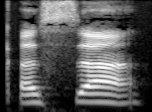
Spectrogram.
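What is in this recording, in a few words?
"kios" ergative, Archi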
